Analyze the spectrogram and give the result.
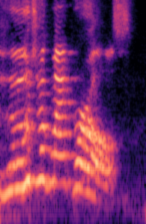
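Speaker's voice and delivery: high, shrieking, wailing giant-ghost voice. Speaker describes the ghost of the butcher's first wife, imitating her screaming. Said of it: "she's just screaming".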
